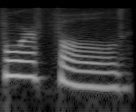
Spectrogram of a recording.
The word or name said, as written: fourfold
